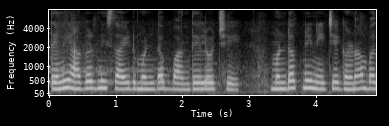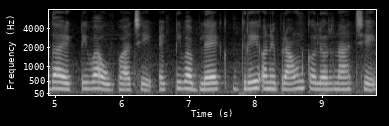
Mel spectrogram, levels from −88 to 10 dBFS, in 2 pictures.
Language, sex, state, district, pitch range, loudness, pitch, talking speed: Gujarati, female, Gujarat, Gandhinagar, 215-235 Hz, -19 LUFS, 225 Hz, 130 wpm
